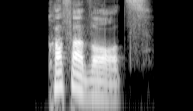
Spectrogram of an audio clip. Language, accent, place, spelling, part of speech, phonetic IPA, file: German, Germany, Berlin, Kofferworts, noun, [ˈkɔfɐˌvɔʁt͡s], De-Kofferworts.ogg
- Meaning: genitive of Kofferwort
